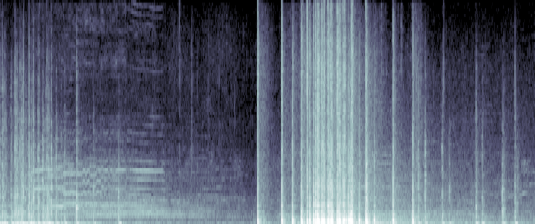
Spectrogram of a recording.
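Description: Aerial firework shells bursting in a display finale: a boom with a low rumble at the start, then after a short lull a dense, rapid volley of bangs about two and a half seconds in, the loudest part, trailing off into scattered cracks.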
